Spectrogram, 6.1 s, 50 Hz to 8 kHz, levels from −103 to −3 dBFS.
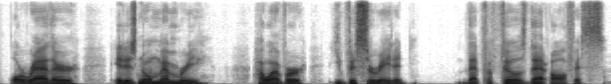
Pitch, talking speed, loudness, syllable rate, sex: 110 Hz, 120 wpm, -17 LUFS, 5.4 syllables/s, male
